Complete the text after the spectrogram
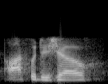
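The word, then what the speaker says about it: Acqua di Giò: I actually had Aqua di Gio. Is really how you pronounce it? – You're pronouncing it correctly.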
